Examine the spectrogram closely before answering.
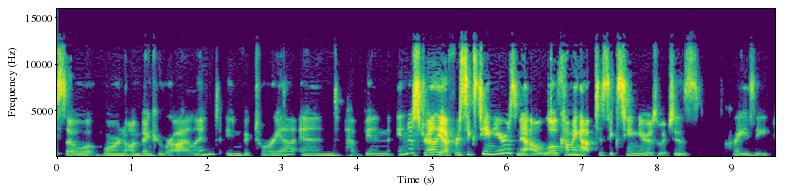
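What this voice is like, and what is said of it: Non-local accent. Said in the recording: “as we can hear from the accent, it doesn't sound like you're from around here.”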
